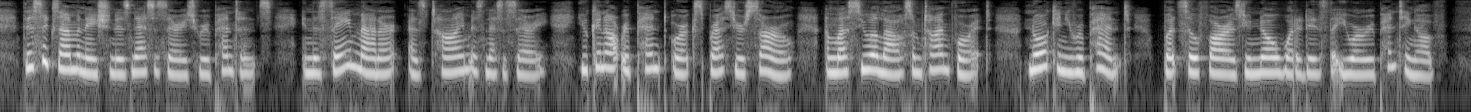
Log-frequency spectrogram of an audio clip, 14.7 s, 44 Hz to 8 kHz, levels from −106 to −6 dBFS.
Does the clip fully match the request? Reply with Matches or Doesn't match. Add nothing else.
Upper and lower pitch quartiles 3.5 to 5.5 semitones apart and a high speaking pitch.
Doesn't match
